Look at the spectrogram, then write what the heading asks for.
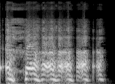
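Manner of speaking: loud, hearty laughter; teasing laugh. Acted. Younger brother teasing newlyweds, loud laughter. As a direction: burst out laughing at your own joke.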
